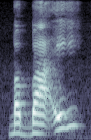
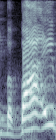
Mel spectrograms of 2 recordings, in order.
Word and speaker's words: babae: You can say babae, babae, it's okay. Right? So it doesn't really matter. Why? Because the E and I actually only had one symbol and you can pronounce it either way.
